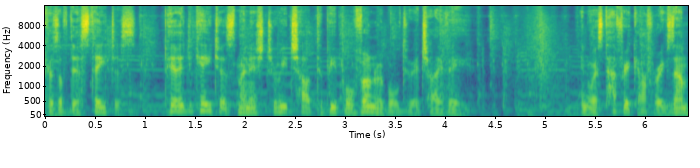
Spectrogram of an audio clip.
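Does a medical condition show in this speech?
No.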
